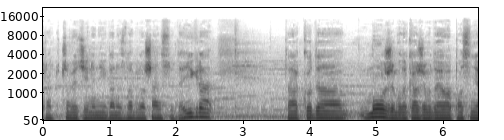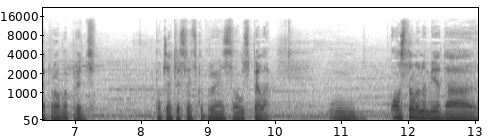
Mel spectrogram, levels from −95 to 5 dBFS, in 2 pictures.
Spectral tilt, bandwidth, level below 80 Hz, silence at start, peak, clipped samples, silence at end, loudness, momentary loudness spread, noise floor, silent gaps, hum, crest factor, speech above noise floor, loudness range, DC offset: -7 dB/octave; 11 kHz; -50 dBFS; 0 s; -4 dBFS; under 0.1%; 0 s; -22 LUFS; 20 LU; -41 dBFS; none; none; 18 dB; 20 dB; 6 LU; under 0.1%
